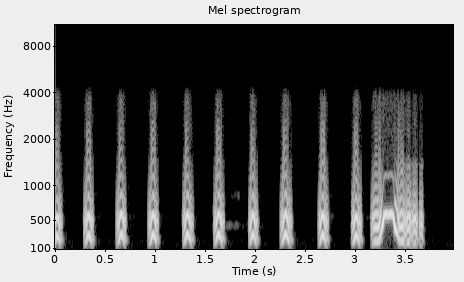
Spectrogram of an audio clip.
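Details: Loud barred owl in Midtown Tulsa: ten brisk, deep hoots in a steady rhythm, ending in a stretched, wavering hoo-aww that climbs and drops.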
